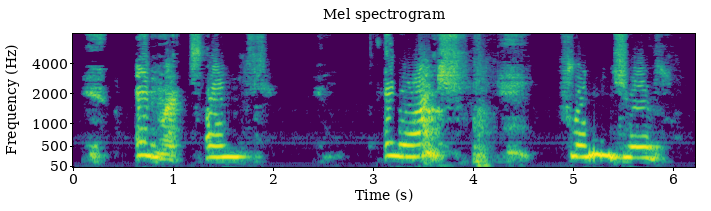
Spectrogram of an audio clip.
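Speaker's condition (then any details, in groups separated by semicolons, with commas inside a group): Cerebral palsy; from birth, physical disability; own voice needs subtitles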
